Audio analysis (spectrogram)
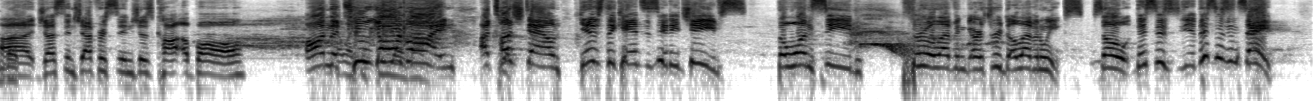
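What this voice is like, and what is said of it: Excited screaming. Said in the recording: “I'm screaming.”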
